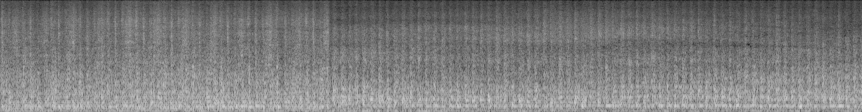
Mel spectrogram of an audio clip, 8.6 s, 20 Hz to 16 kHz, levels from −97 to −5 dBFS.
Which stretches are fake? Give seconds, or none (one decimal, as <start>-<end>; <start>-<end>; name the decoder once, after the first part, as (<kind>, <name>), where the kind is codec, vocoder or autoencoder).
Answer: 5.4-6.1 (codec, SNAC)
